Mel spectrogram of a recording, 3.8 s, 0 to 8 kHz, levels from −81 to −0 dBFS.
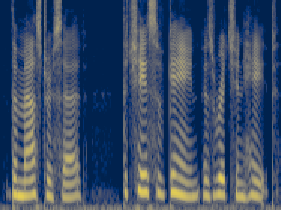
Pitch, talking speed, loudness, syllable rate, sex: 215 Hz, 175 wpm, -18 LUFS, 4.3 syllables/s, female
